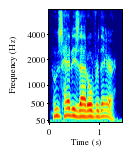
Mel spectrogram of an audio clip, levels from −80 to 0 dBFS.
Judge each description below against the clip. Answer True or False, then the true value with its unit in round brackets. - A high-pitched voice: False (155 Hz)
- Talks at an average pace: False (245 wpm)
